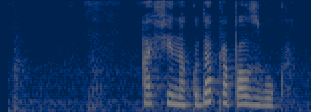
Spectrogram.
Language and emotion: Russian, neutral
